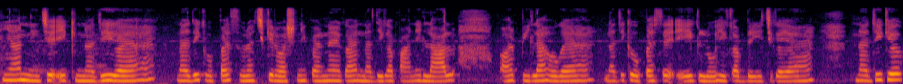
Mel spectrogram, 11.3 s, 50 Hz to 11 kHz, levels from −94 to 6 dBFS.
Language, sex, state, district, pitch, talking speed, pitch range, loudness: Hindi, female, Andhra Pradesh, Guntur, 195 Hz, 180 wpm, 190-205 Hz, -27 LUFS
